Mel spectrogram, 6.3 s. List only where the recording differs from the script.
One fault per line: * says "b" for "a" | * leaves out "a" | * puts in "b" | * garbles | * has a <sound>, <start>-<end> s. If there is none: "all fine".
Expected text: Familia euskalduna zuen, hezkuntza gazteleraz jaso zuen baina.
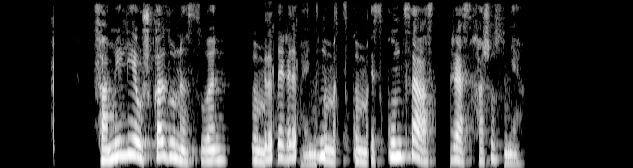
* garbles
* has a dropout, 4.4-4.5 s
* leaves out "zuen"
